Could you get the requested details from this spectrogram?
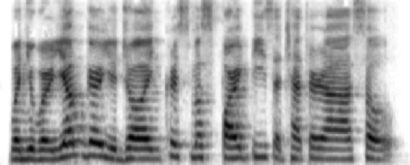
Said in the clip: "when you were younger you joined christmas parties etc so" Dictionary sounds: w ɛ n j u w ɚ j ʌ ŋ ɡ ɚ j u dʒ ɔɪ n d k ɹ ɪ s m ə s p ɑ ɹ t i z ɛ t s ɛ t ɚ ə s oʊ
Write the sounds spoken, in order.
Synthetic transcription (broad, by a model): w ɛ n j u w ɚ j ʌ ŋ ɡ ɚ j u dʒ ɔɪ n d k ɹ ɪ s m ə s p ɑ ɹ t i s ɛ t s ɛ t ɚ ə s oʊ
